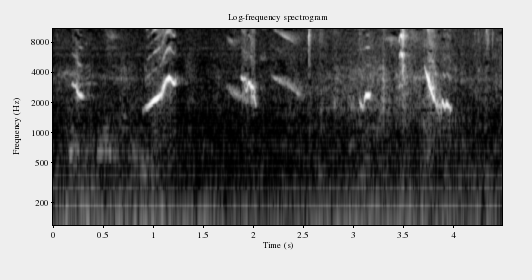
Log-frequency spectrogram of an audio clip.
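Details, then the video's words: Red-cowled cardinal calling to provoke a male, with four or five crisp, sweeping chirps, some rising and some falling, scattered over a few seconds against quiet low hum. "GALO CAMPINA CHAMANDO PARA ESQUENTA SE MACHO"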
